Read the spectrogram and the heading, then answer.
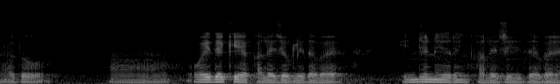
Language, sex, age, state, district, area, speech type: Kannada, male, 45-60, Karnataka, Bangalore Urban, rural, spontaneous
